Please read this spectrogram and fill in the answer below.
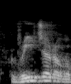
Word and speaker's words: leisure: leisure라고 발음하면 됐죠?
